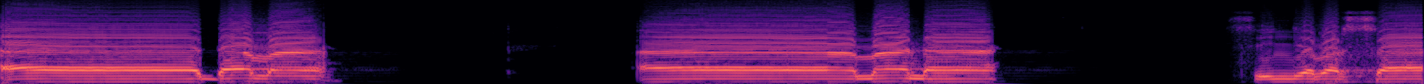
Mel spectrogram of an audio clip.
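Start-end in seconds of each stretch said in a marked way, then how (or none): 0.1-4.8 drawn-out Arabic vowels; slow demonstrated reading. Shown as a demonstration. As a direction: stretch each vowel slowly like a teacher. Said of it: "হরকত, জবর আছে".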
